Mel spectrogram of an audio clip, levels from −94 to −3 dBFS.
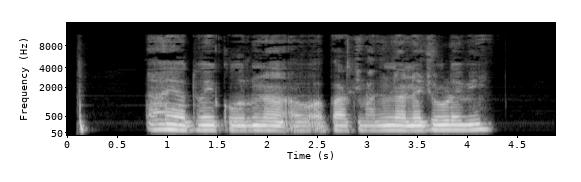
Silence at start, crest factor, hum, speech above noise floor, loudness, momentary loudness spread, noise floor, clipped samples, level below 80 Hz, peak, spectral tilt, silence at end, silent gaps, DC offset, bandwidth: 0.1 s; 14 dB; none; 55 dB; -21 LUFS; 7 LU; -75 dBFS; under 0.1%; -58 dBFS; -8 dBFS; -7.5 dB/octave; 0.65 s; none; under 0.1%; 11.5 kHz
